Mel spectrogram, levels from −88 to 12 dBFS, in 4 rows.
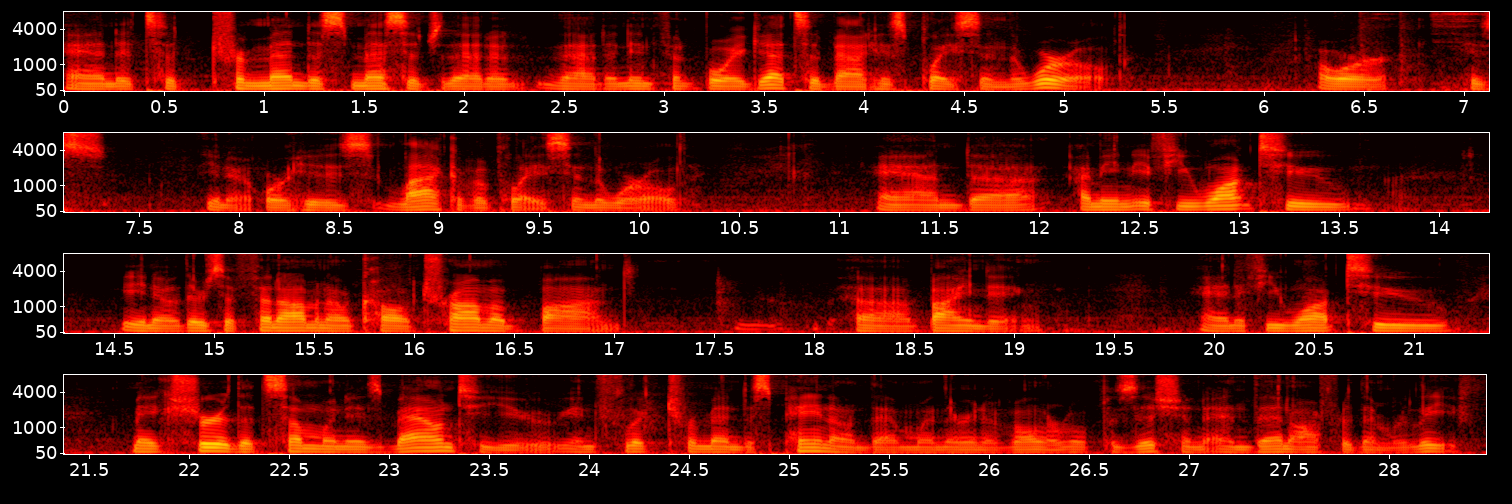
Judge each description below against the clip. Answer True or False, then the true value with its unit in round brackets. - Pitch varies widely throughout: False (2.8 semitones)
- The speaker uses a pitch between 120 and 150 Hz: False (100 Hz)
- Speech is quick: False (165 wpm)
